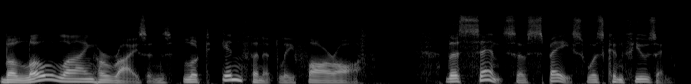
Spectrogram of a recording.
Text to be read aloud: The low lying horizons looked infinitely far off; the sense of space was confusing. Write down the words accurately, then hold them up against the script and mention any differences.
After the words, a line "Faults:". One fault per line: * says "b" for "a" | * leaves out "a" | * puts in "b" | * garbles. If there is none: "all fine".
The low lying horizons looked infinitely far off; the sense of space was confusing.
Faults:
all fine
